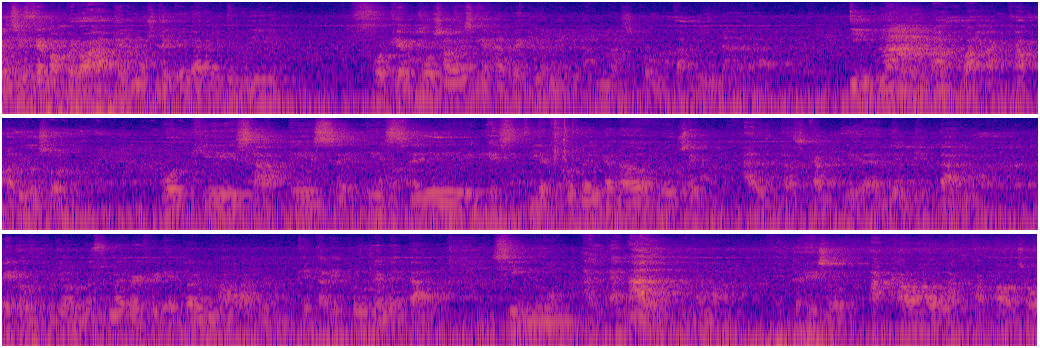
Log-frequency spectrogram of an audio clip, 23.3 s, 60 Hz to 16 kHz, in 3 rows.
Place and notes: Cra., Medellín, Belén, Medellín, Antioquia, Colombia - Convesaciones inseperadas
Este pasillo misterioso se encuentra mojado porque está cerca a una piscina, de allí se pueden
analizar las pisadas de aquellos que han osado en adentrarse en el recóndito y frío pasillo a las
4:00 pm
